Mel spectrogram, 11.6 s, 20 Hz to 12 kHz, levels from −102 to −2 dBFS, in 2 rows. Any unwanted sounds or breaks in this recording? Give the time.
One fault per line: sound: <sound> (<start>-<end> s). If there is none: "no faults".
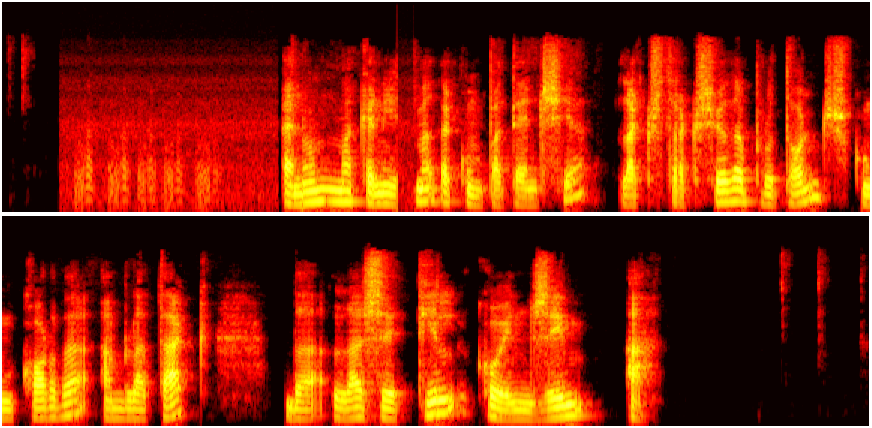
sound: laugh (0.5-1.5 s)
sound: dropout (2.6-2.7 s)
